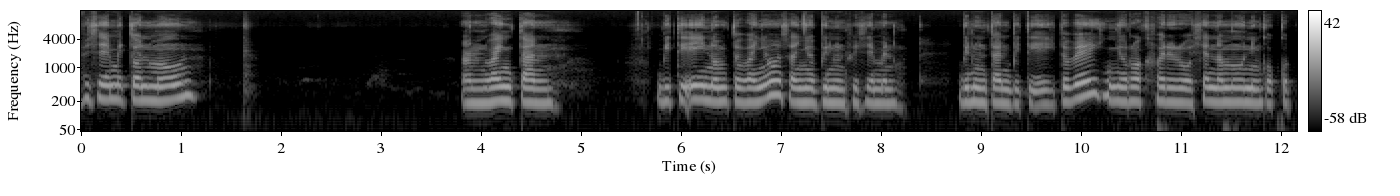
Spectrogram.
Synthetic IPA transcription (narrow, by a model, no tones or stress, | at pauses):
pisemitonmown | anβajŋtan | bitiejno̞mtoβajŋo̞saɲobinunpiseme | binuntanbitiejto̞βe̞jɲoɾoakapaɾiɾosenːamowniŋkokːop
